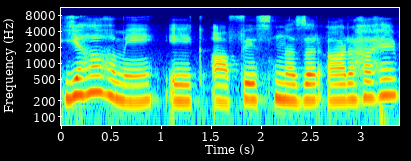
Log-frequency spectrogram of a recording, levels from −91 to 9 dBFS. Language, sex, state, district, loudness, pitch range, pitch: Hindi, female, Punjab, Kapurthala, -18 LUFS, 200-230 Hz, 210 Hz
